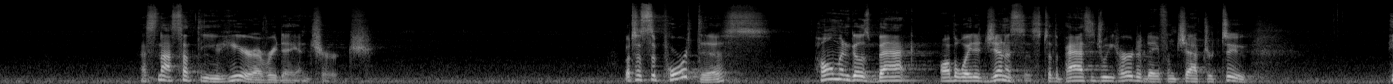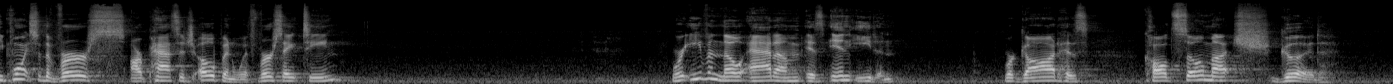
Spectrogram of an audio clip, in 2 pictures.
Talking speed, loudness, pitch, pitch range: 120 wpm, -22 LUFS, 170 Hz, 150-195 Hz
